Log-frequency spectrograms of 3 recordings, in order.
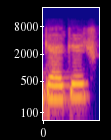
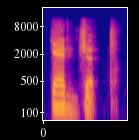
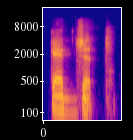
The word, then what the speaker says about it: gadget: um include conclude smartphone is the most useful gaggage for me very good excellent last sentence all right and just uh just correcting your pronunciation gadget gadget yeah cage Gadget g g a d g-e-t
